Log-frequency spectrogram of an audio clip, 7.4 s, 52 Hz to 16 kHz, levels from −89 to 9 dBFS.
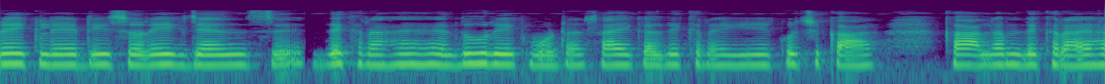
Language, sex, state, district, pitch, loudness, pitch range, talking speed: Hindi, female, Uttar Pradesh, Budaun, 200 Hz, -17 LUFS, 195-205 Hz, 145 wpm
